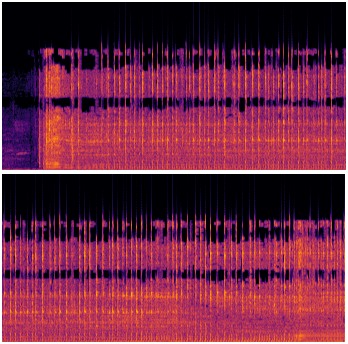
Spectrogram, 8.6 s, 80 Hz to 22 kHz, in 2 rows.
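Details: Stihl FS 94R two-stroke trimmer, cold first thing in the morning after a tune-up, during carburetor adjustment: high buzzy steady fast idle picking up slightly at the end, no bogging or stalling now; owner says it usually bogs by midday and is hard to start.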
